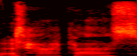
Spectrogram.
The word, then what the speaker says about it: tapas: Dude, it's tap not tap ass.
